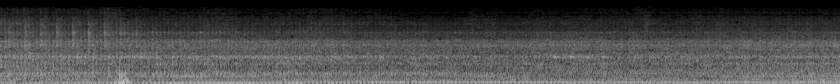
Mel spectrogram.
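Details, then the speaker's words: Non-Euro Isuzu Panther diesel, cold after engine overhaul, idles with steady, even clatter, no knocks or hunting; fine, though the Euro 2 engine sounds smoother owing to its double-damped timing gear. "Saya rasa yang eururo 2 itu itu lebih halus suaranya perbedaannya hanya di berada di gigi timingnya saja karena di Euro 2 gigi timingnya itu peredamnya ada dua jadi dobel"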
